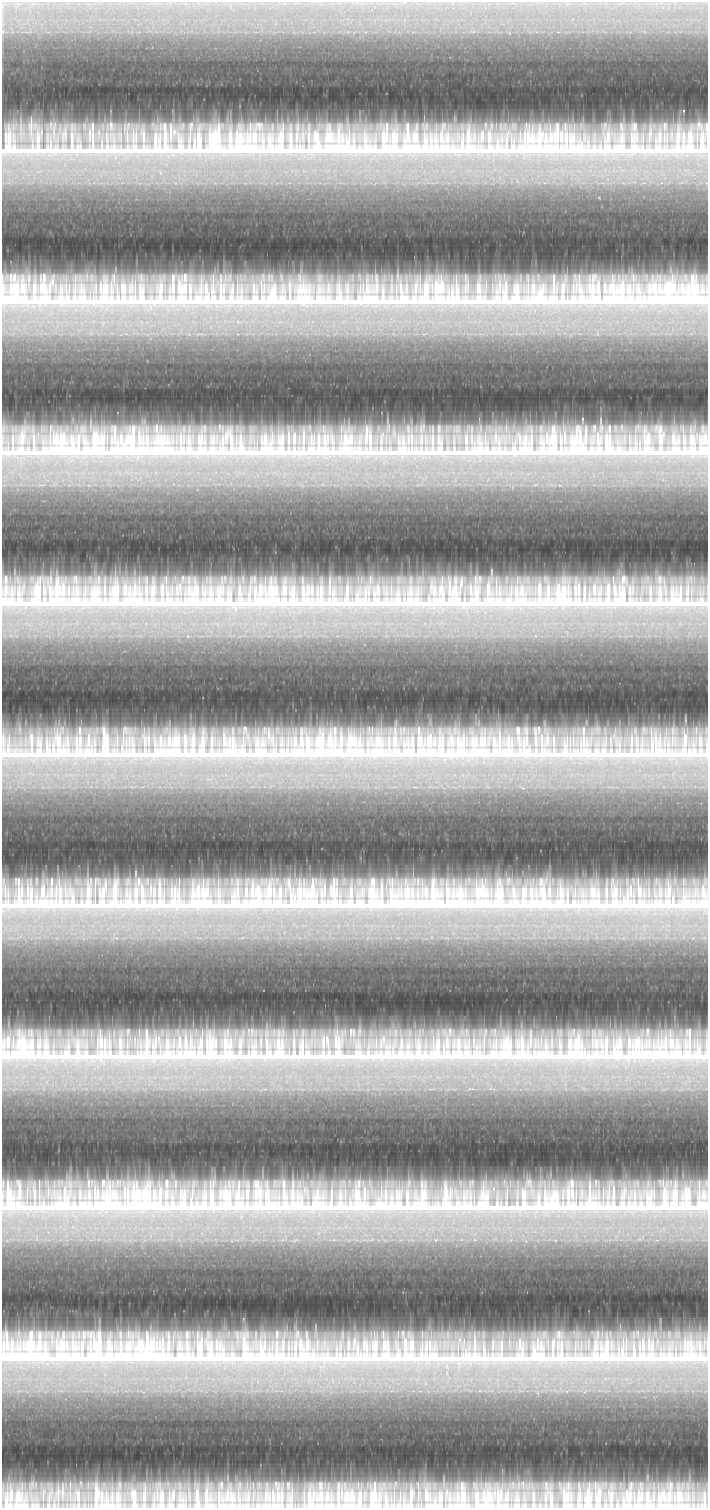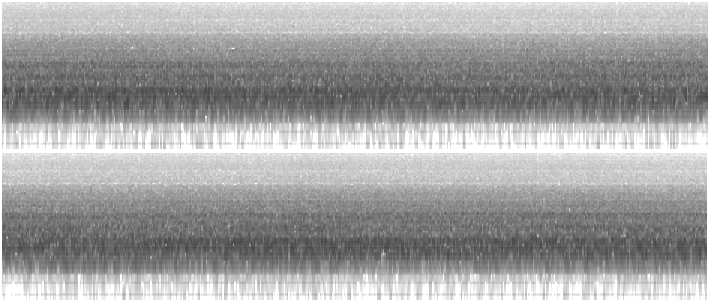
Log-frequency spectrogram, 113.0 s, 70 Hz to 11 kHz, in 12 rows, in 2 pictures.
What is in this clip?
Fmaj-calm2
Pad, created for my album "Life in the Troposphere".
pad, ambient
